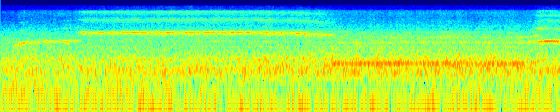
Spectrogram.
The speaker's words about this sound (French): Ce train, il est quand même pas possible.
